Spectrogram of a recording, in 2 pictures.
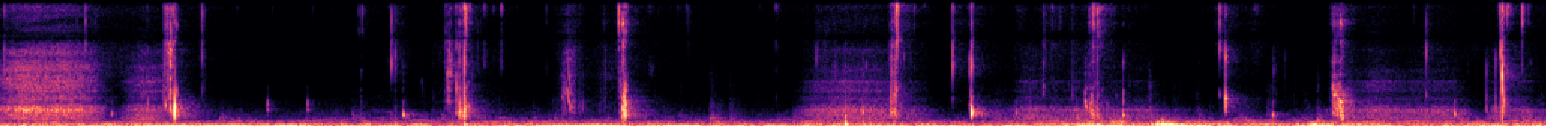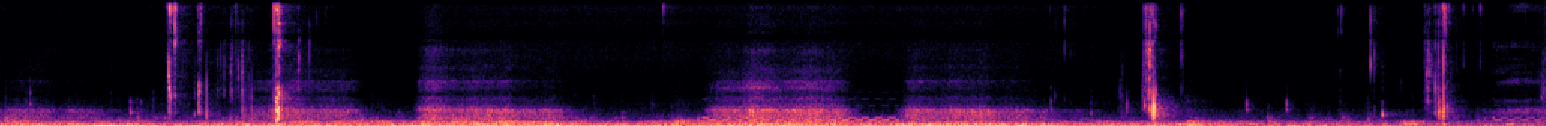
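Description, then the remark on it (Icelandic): Wet, crunchy chewing of food as someone tastes it goes on for several seconds, with irregular sharp crunches and smacking bites over a low steady hum, plus a brief breathy gasp partway through. “Ok, en leið mér samt að smaka það meðan við erum hérna.”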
